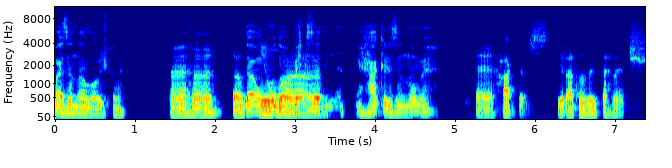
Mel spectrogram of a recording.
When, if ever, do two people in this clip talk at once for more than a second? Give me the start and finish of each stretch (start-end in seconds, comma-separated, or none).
2.2-3.4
